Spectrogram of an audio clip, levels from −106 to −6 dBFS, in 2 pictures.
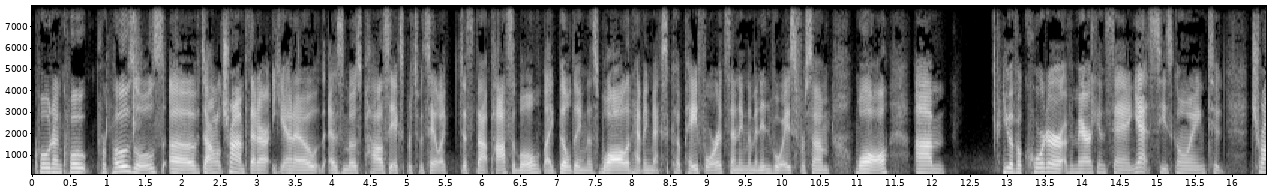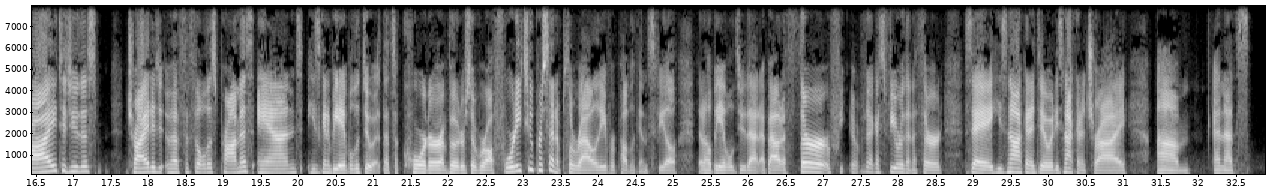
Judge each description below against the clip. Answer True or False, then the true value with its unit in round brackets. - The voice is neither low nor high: True (170 Hz)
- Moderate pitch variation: True (3.4 semitones)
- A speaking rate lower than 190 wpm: False (205 wpm)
